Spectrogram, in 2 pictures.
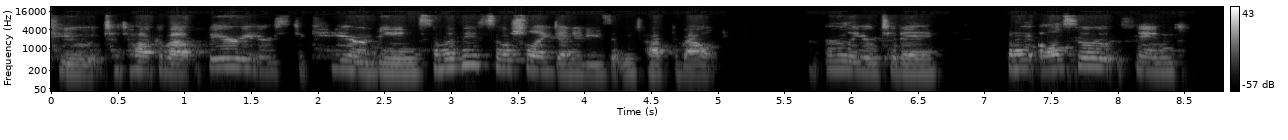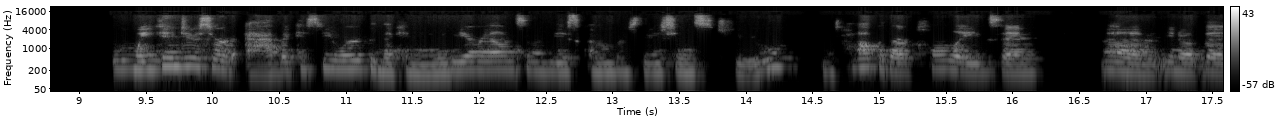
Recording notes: Webinar Replay.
